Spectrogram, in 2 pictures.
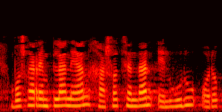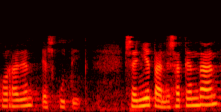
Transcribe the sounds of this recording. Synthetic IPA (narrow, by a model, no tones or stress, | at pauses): bo̞zɣare̞mplane̞aŋʝaʃo̞t͡se̞nd̪ane̞lβuɾuʔo̞ɾo̞ko̞raɾe̞ne̞skut̪ik | se̞ɲe̞t̪ane̞sat̪e̞nd̪an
